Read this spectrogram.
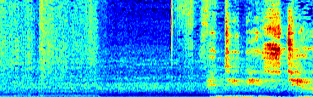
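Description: A deep electronic hum drones steadily.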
